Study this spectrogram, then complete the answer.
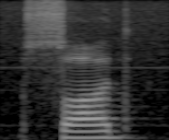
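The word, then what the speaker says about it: صاد: En termes de prononciation, vous remarquez que Sad ressemble au son de Sin. Par contre, le son il est un peu plus fort. Il ressemble au son de la lettre C, CD.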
